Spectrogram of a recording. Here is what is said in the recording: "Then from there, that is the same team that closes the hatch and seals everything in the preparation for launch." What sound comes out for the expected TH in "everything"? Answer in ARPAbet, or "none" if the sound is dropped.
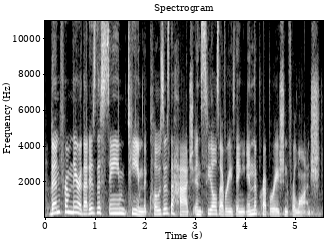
TH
